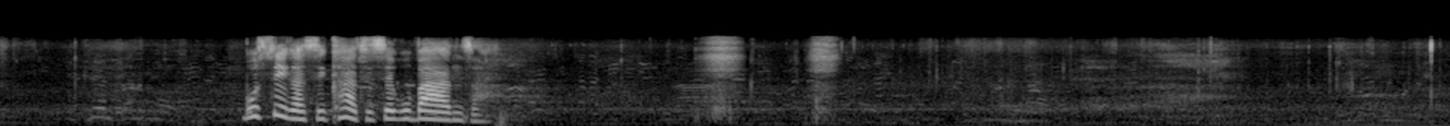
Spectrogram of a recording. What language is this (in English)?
Swati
